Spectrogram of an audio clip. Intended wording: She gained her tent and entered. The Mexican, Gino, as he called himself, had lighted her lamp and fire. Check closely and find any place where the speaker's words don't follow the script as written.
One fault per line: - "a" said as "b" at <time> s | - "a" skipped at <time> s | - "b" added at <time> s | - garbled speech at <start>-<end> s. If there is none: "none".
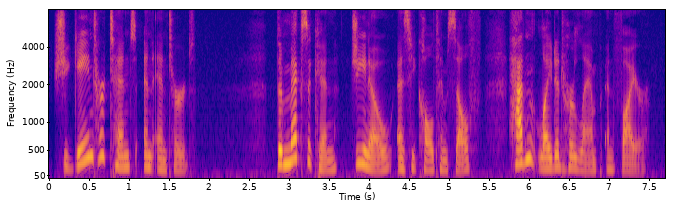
- "had" said as "hadn't" at 5.8 s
